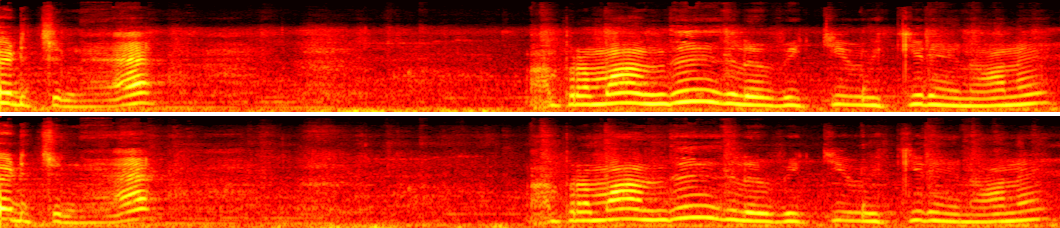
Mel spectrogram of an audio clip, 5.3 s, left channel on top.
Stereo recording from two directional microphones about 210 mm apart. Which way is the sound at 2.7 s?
45° left (ahead or behind).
